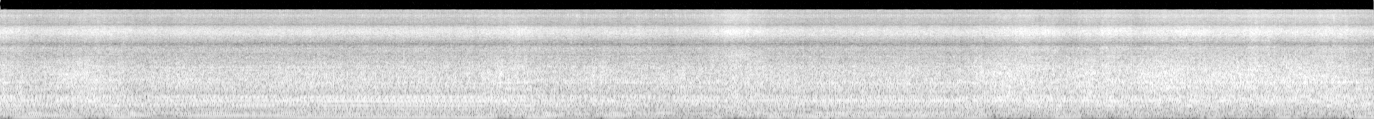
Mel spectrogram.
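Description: A diesel engine runs loudly with a steady throbbing rumble.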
